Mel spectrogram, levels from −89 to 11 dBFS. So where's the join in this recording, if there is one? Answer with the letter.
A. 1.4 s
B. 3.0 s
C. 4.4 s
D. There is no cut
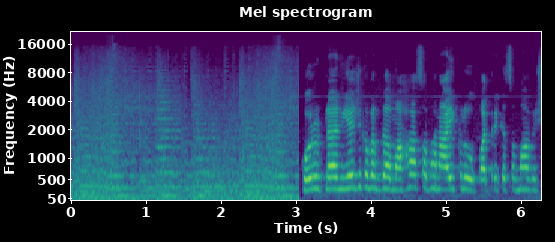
B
